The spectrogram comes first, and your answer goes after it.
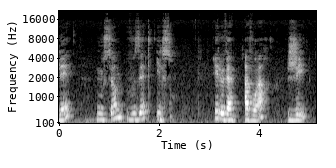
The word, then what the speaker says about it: ils sont: Attention à ne pas confondre ils sont et ils ont. L'un, on va le prononcer avec un S, le deuxième avec un Z. C'est différent et on peut mal vous comprendre.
